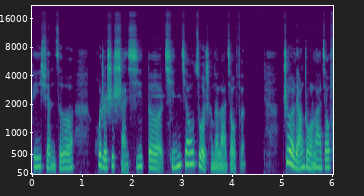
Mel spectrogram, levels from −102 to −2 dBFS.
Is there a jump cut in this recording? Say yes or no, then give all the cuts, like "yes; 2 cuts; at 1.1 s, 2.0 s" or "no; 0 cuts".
yes; 1 cut; at 1.1 s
